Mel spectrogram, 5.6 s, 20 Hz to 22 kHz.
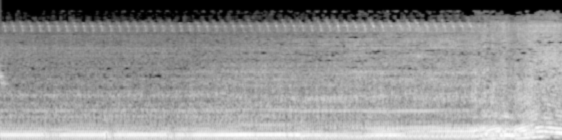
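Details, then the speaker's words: Classic 50cc Piaggio Vespa moped, crisp even two-stroke buzz that climbs cleanly as the throttle opens, no problems; normal running before a possible emissions test, where a rich mixture is advised. "now you can hear that engine guys no problems at all none at all uh beautiful bike"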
